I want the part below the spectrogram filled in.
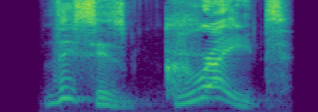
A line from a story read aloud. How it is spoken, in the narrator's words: exclaimed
